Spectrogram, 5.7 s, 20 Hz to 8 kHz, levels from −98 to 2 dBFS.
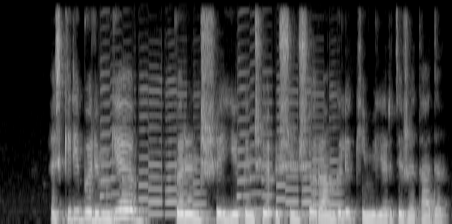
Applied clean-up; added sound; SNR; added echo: none; Wind instrument, woodwind instrument; 17 dB; none.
